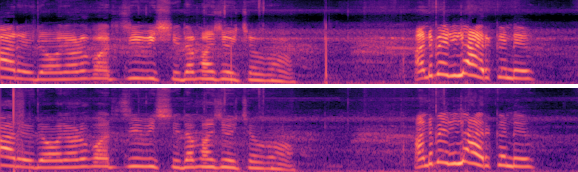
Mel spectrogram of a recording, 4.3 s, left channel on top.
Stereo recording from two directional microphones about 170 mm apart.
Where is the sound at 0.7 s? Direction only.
45° right (ahead or behind).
